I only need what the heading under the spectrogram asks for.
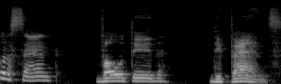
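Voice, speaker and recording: A man with a Romanian accent speaks in a very clean recording with a silent background. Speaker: gaming streamer. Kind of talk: live stream commentary. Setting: live stream.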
